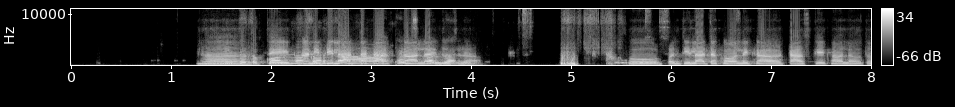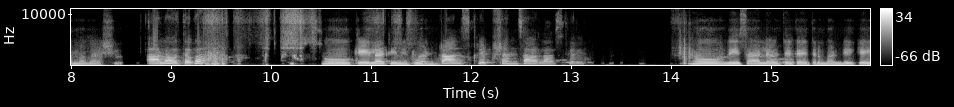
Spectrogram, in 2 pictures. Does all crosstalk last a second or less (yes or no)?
no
